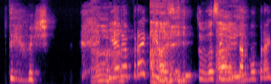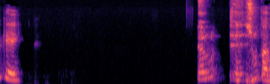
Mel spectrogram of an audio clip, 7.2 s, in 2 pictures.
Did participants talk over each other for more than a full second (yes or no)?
yes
